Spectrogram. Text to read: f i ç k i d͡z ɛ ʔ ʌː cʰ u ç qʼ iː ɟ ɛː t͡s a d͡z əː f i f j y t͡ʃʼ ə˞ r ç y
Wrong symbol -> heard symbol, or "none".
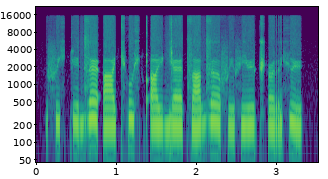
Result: ʌː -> aː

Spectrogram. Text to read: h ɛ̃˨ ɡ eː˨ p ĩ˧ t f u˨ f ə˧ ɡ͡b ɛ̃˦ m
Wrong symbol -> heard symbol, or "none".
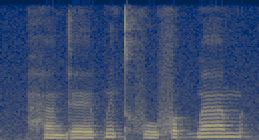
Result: none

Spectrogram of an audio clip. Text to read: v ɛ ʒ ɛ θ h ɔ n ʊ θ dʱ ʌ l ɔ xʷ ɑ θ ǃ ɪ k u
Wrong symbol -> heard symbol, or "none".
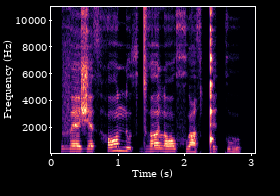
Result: ʊ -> u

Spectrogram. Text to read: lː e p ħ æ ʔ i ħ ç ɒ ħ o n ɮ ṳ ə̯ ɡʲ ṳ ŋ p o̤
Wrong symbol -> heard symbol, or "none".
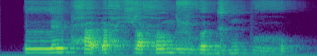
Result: none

